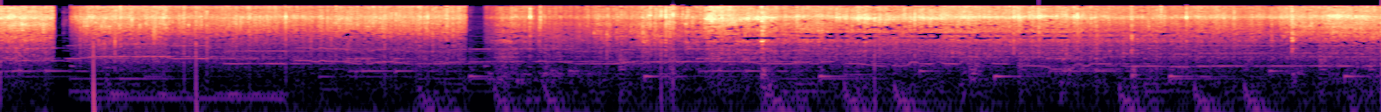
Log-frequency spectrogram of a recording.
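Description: Brinjal (eggplant) slices shallow-frying in hot oil on a tawa griddle: a steady sizzle that cuts out briefly twice, about half a second in and again around five seconds in.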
